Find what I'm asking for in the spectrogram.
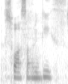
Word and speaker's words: soixante-dix: Soixante-dix.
